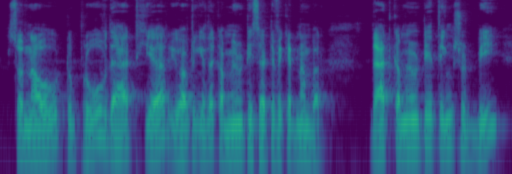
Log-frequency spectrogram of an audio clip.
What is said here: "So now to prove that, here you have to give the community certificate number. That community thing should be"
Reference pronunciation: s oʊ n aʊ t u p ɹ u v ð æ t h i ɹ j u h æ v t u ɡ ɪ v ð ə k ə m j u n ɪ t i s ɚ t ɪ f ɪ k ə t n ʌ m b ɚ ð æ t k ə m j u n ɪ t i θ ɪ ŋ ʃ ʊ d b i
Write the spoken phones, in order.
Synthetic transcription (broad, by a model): s oʊ n aʊ t u p ɹ u v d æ t h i ɹ j u h æ v t u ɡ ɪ v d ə k ə m j u n ɪ t i s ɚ t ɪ f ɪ k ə t n ʌ m b ɚ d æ t k ə m j u n ɪ t i t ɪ ŋ ʃ ʊ d b i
